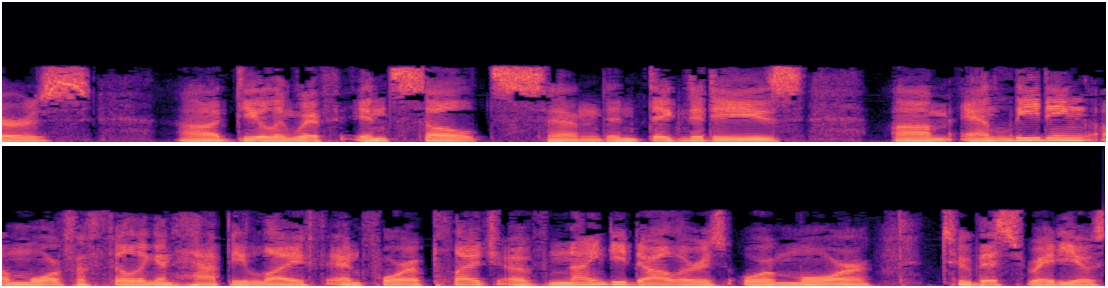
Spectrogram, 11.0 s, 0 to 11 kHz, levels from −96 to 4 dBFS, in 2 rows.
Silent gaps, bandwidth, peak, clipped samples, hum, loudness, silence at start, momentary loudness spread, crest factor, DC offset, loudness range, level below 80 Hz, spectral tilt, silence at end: none; 6.2 kHz; -6 dBFS; under 0.1%; none; -19 LUFS; 0 s; 5 LU; 12 dB; under 0.1%; 1 LU; -48 dBFS; -6.5 dB/octave; 0 s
